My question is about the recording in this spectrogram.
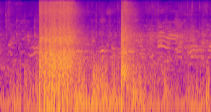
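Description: Firecrackers going off in two loud crackling bursts over crowd chatter. The first comes about a second in and lasts under a second; the second starts sharply about two and a half seconds in and fades out.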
